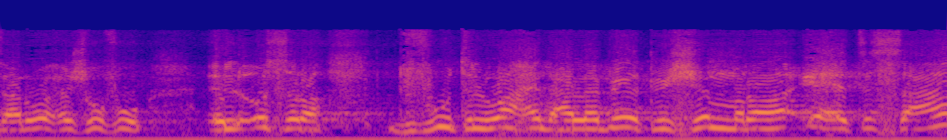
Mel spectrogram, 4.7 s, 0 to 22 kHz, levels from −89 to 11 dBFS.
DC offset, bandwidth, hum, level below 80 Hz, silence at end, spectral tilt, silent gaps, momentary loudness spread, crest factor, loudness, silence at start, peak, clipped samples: 0.8%; 10.5 kHz; none; -60 dBFS; 0 s; -4 dB/octave; none; 9 LU; 12 dB; -25 LUFS; 0 s; -12 dBFS; under 0.1%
